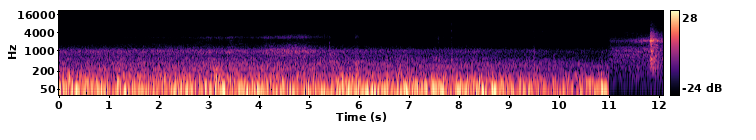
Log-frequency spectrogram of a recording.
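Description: A car engine hums steadily with tyres rumbling on the road, heard from inside the car.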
